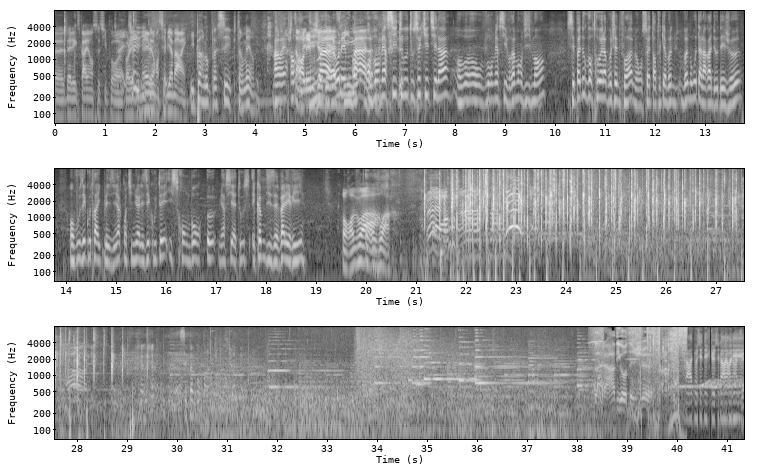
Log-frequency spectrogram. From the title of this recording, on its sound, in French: en direct de Paris est Ludique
